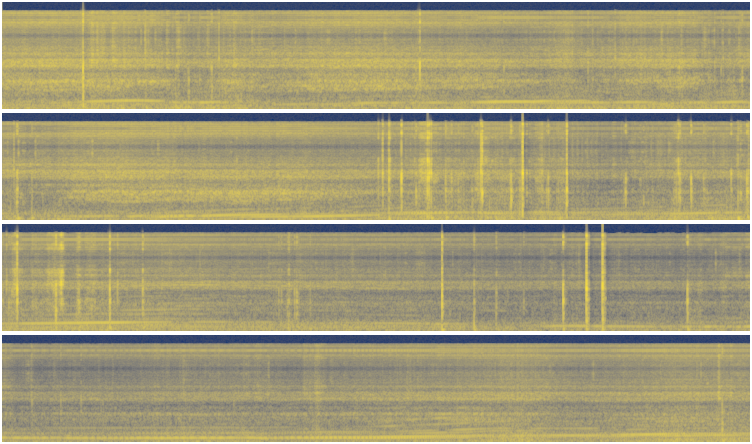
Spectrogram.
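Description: A drift car's engine heard from inside the cabin, revving up and down repeatedly through a tandem drift, then held at a steadier pitch for several seconds before climbing again near the end. Sharp clicks and knocks from the car come through at times, in two clusters partway through.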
